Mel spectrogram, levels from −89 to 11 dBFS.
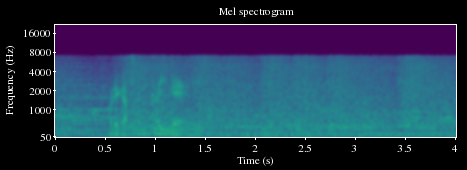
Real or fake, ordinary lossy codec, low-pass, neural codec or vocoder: real; none; 7.2 kHz; none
